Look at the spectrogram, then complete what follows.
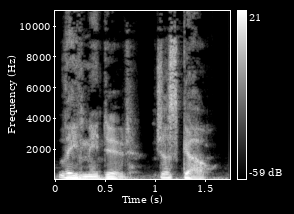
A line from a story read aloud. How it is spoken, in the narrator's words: panted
